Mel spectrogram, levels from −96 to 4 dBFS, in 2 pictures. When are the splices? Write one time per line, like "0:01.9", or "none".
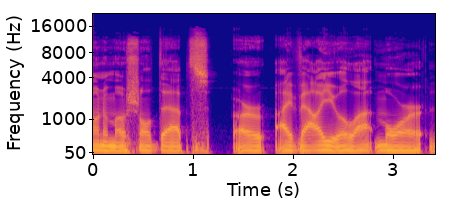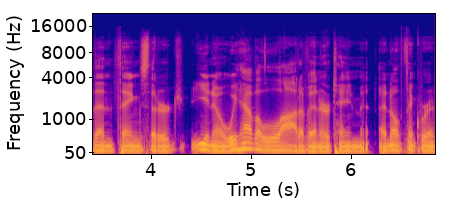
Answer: none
